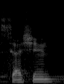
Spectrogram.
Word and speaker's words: Cession: 90 of the time people get it right session um I would say it's it's pretty Universal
